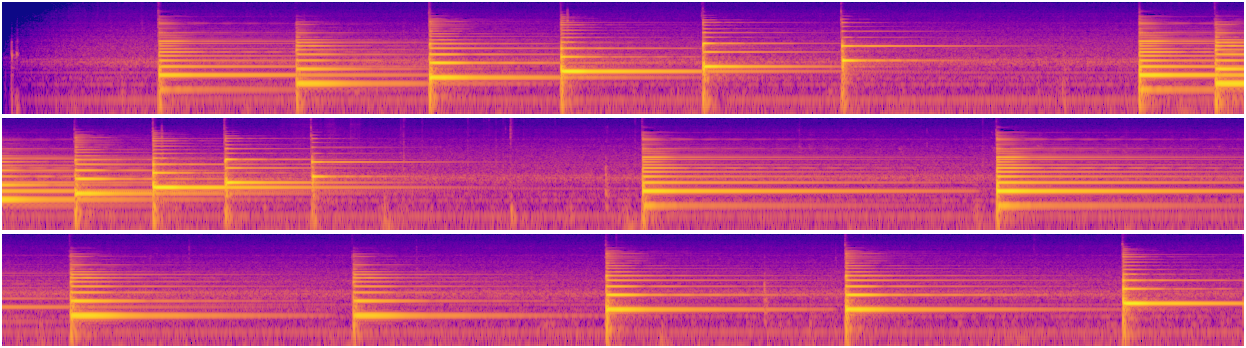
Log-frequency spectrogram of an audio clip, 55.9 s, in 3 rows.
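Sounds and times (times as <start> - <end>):
piano: 1.1 - 55.8.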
